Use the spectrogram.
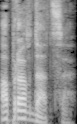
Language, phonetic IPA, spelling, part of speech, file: Russian, [ɐprɐvˈdat͡sːə], оправдаться, verb, Ru-оправдаться.ogg
- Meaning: 1. to justify/vindicate oneself, to justify one's actions 2. to try to prove one's innocence, to justify oneself, to give excuses 3. to prove/come true, to be justified; to prove to be correct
